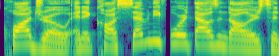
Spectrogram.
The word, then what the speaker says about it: QDRO: The QDRO is pronounced quadro and it costs $74,000 to not know that.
